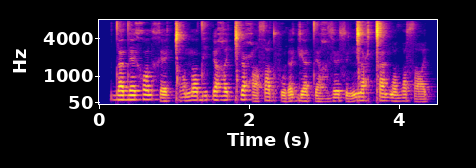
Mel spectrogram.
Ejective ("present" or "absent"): absent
